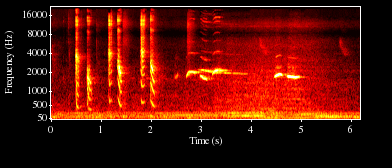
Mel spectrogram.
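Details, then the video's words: Common iora kept as a house bird, singing actively: a few sharp clicks, then drawn-out, clear whistled notes at an even mid pitch, some gently falling. There is a low room hum behind. "burung cipow / sirtu gacor"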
